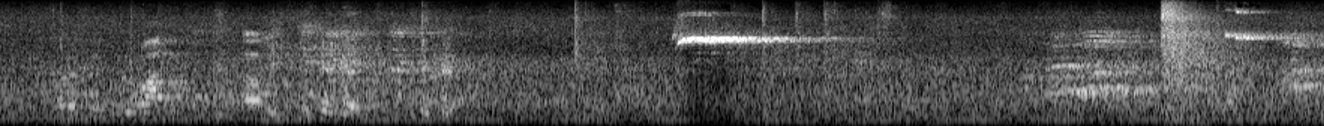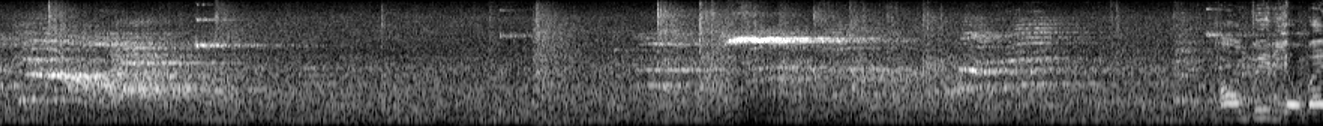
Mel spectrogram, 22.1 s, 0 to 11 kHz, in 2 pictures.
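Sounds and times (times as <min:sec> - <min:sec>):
people shouting and calling: 0:08.5 - 0:13.9, 0:16.2 - 0:20.2.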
